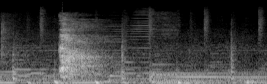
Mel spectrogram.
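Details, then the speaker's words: Voluntary effective cough in a cough-training demonstration for clearing mucus: upright, a deep breath in and held, then a single deliberate, forceful cough over background music. "tarik napas tahan Tarik nafas Tarik nafas tahan dan bentuk"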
